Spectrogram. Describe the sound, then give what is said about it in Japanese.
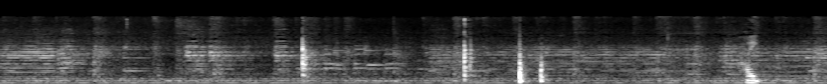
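Steady crackling fizz of soda just poured into a glass to mix with Jägermeister, a dense hiss of bubbles with a few sharper clicks and taps of the glass scattered through. “シュワシュワ言っております。”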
